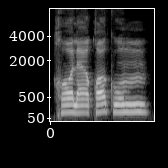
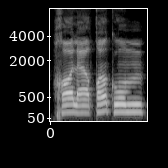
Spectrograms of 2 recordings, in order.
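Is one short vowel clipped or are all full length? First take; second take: clipped; full. First: One short vowel is clipped short. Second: All short vowels have equal full length. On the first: The speaker calls it wrong. "The second one is the wrong one" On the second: The speaker calls it right. "The first one is indeed the correct recitation"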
